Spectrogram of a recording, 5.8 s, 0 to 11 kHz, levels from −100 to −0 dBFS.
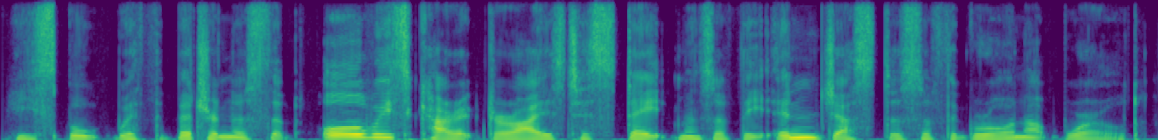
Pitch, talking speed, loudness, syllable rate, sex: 180 Hz, 185 wpm, -20 LUFS, 5.7 syllables/s, female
